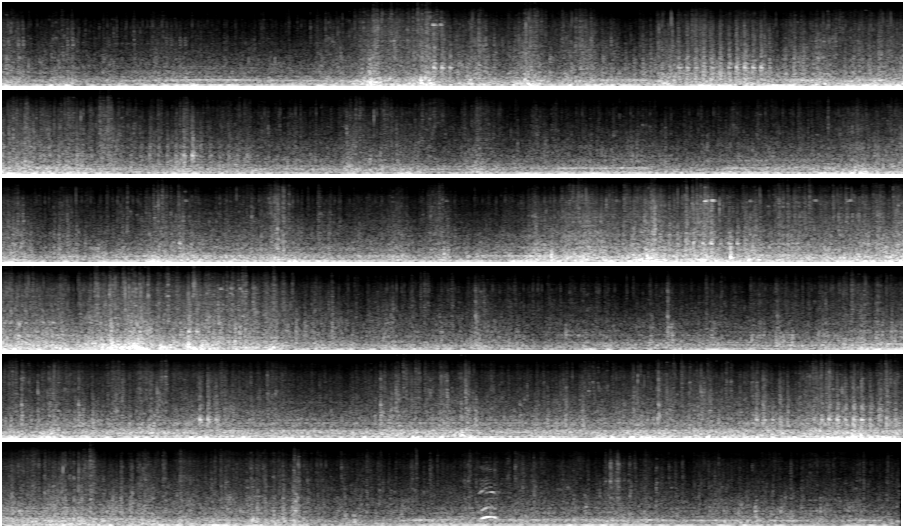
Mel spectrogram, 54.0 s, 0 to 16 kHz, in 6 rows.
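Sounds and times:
car engine hum: 0:00.0 - 0:54.0.

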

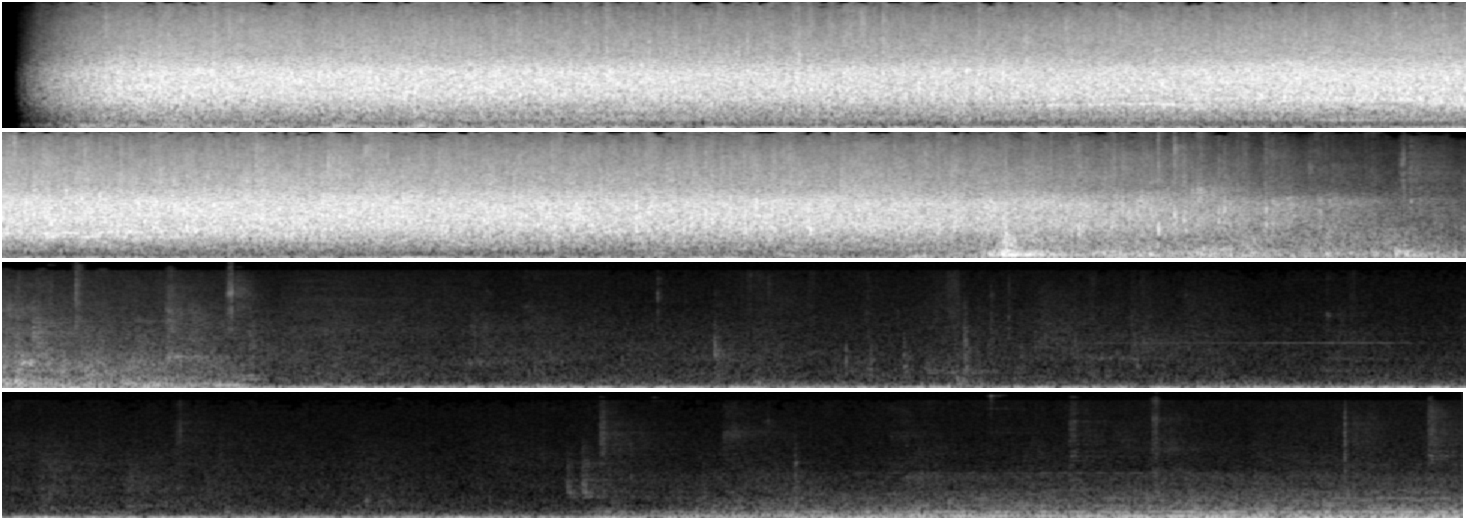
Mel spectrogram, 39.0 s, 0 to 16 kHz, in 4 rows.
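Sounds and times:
audience applauding: 0:00.2 - 0:19.4.

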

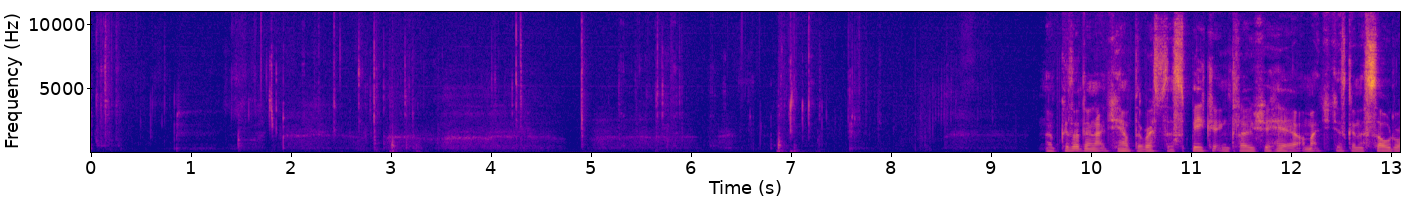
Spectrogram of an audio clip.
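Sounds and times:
wires rustling: 0:00.0 - 0:09.0
wires clicking: 0:01.5 - 0:08.6.

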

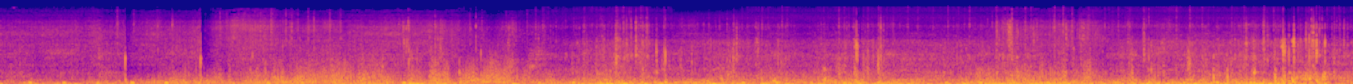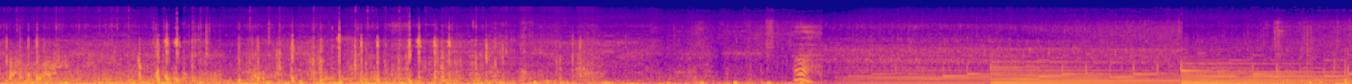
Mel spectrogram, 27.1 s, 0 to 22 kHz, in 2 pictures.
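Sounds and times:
bike rattling over bumps: 0:00.0 - 0:21.3
wind buffeting on microphone: 0:00.0 - 0:21.8
bike tyre rumble: 0:00.0 - 0:24.6.

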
